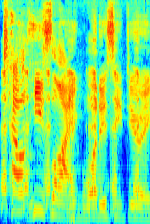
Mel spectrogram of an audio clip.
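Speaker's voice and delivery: ordinary delivery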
